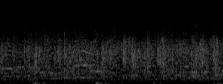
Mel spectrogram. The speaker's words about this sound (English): Those of you whose homes flooded in 2016, I want you to stand up and clap your hands and shout to the Lord right now. Stand up and do it.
